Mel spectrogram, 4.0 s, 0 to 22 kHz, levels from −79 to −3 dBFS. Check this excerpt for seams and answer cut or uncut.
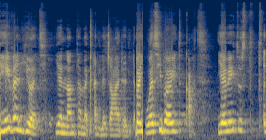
cut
